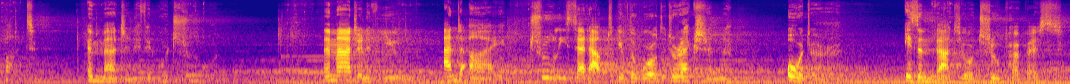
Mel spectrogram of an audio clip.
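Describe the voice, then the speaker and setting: A man playing a proud demonic villain in a video game, slowly persuading like a grand orator. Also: mid-range voice, close to an everyday voice. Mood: grand temptation. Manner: slow, measured, persuasive oratory. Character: proud, grand demonic sin, a seductive tempter. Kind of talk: dramatic video game cutscene acting. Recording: echoey hall reverb, loud music behind.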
